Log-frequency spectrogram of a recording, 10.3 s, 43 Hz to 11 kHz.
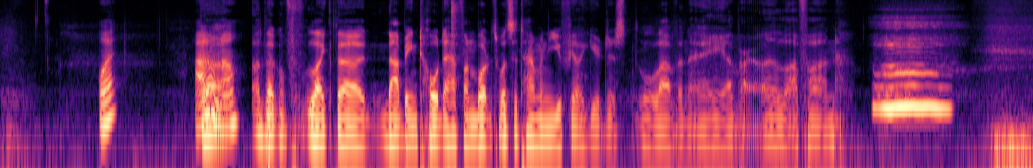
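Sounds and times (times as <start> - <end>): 
speech: 1.0 - 1.3, 2.0 - 8.9
loud drawn-out yawn: 8.7 - 9.7.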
